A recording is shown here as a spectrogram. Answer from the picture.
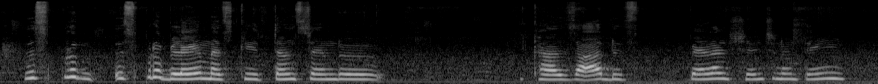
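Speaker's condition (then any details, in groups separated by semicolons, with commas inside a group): Cerebral palsy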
